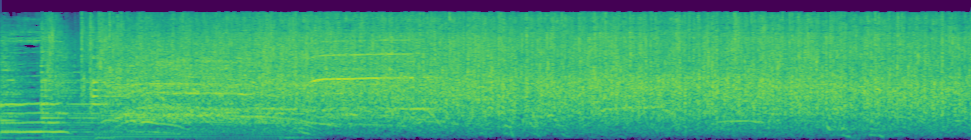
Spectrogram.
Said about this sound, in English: and for those of you who clapped along, do get a grip.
